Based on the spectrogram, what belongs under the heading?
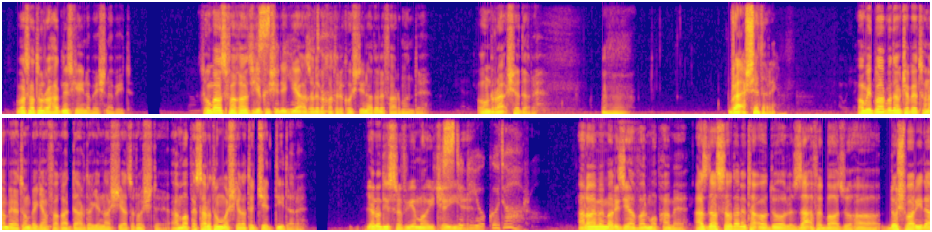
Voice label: dub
